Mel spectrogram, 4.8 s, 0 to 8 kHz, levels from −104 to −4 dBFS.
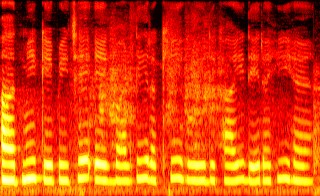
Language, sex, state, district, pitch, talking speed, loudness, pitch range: Hindi, male, Uttar Pradesh, Lucknow, 245 Hz, 135 wpm, -20 LUFS, 240-265 Hz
